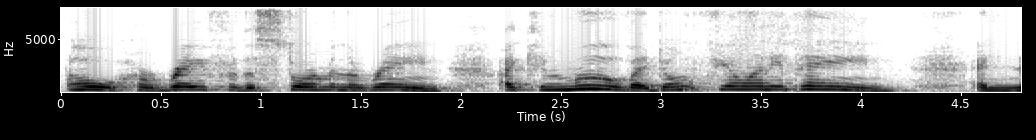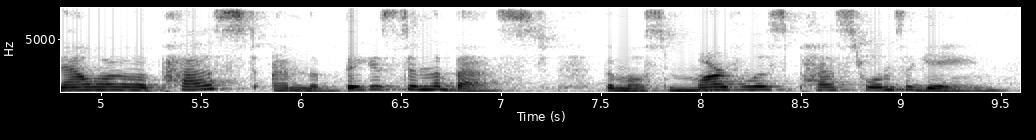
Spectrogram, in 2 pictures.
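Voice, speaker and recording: A loud, crowing storybook centipede, boastful and giddy, bouncing high above his narrator's usual pitch, as a woman reads him. His voice is mellow and dark in tone even while he shouts and sings. He is a show-off through and through. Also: normal speed. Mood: gleeful singing. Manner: loud, gleeful, sing-song. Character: boastful excitable male centipede.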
